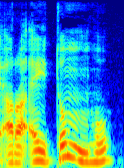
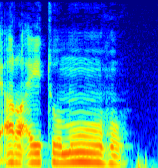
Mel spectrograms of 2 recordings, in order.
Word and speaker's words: أَرَأَيْتُمُوهُ: We add a واو in between to make it easy to pronounce. Rather than say أَرَأَيْتُمْهُ, that's how it's supposed to be originally, right? أَرَأَيْتُم, and then we bring the ها, أَرَأَيْتُمْهُ. Rather than say that, we say أَرَأَيْتُمُوهُ.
